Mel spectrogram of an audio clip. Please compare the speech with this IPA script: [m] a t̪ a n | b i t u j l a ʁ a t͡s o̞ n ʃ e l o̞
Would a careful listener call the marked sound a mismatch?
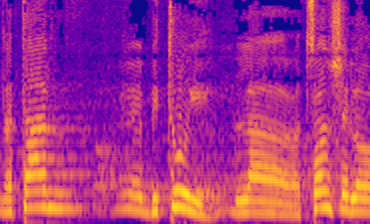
yes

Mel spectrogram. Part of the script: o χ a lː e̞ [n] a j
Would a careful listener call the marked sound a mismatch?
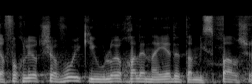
no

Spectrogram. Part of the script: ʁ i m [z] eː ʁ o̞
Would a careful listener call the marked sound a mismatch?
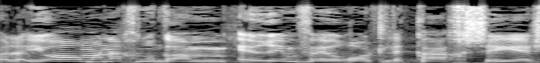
yes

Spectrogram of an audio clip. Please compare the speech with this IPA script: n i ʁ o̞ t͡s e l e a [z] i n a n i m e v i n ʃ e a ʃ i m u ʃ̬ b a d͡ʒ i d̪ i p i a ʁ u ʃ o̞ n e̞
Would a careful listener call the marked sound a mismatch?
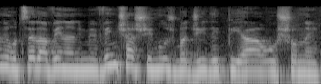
yes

